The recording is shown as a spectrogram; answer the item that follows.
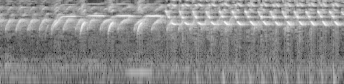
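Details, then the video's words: Master song of a canary, used for training other canaries: a lively run of high, sweeping whistled notes rolls into fast, dense repeated trills, bright and continuous throughout. "Masteran burung Kenari"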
